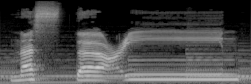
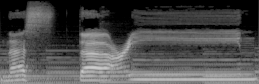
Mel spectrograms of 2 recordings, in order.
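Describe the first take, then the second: No difference in how they are said.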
